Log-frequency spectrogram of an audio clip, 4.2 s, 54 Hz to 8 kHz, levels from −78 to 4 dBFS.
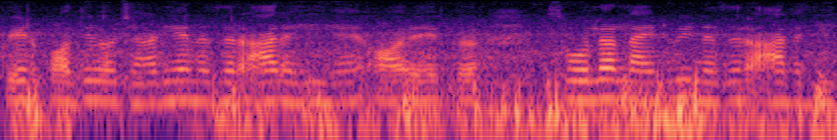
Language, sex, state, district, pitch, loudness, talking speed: Hindi, female, Chandigarh, Chandigarh, 145 Hz, -19 LUFS, 230 wpm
